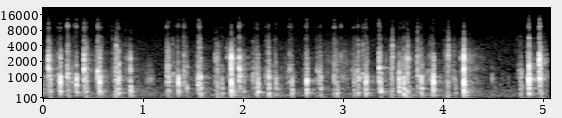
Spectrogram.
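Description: A NiZ Plum Atom 68, a compact 68-key mechanical keyboard with a hollow white plastic case and purple and yellow Domikey Gas Attack plastic SA keycaps, sits on a desk pad while both hands type on it with fingertips. About 28 quick, dry clacks come in bursts with brief pauses between them. Each keystroke has a hollow, mid-pitched plastic tone that stops almost instantly.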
